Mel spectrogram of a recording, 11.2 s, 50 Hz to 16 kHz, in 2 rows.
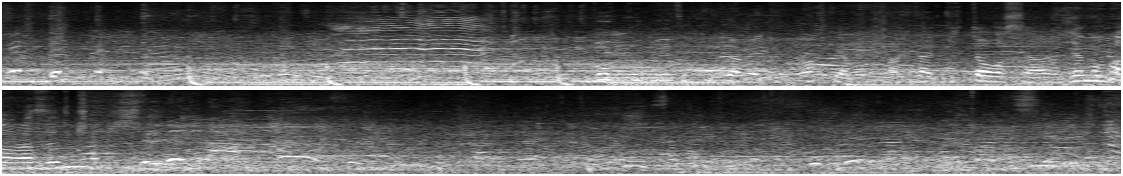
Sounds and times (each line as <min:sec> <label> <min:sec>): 0:00.0 Drunk people 0:04.8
